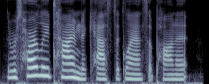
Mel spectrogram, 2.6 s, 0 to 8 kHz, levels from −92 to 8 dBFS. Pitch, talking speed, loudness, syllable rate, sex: 220 Hz, 230 wpm, -16 LUFS, 6.3 syllables/s, female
